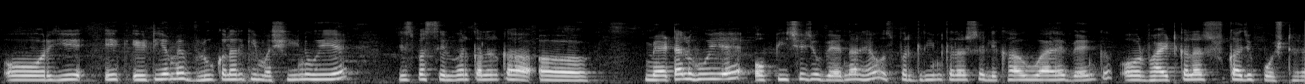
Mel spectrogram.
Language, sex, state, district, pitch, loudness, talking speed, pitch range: Hindi, male, Bihar, Bhagalpur, 220 Hz, -14 LUFS, 175 wpm, 205-230 Hz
